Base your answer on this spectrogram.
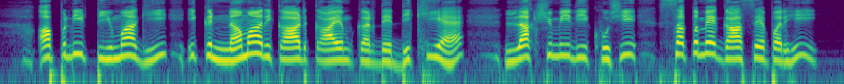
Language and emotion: Dogri, happy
